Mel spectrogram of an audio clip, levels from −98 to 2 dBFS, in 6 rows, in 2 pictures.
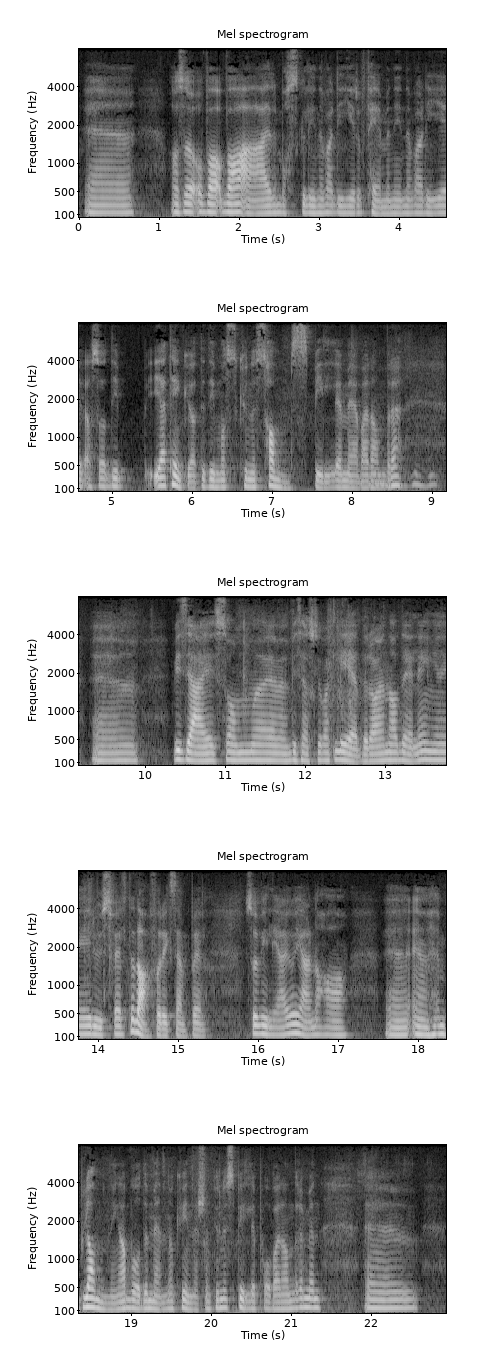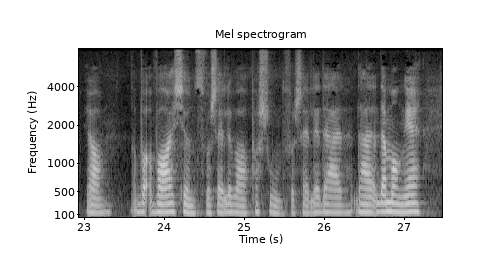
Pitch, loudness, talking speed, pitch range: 130 Hz, -22 LUFS, 160 wpm, 125-140 Hz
